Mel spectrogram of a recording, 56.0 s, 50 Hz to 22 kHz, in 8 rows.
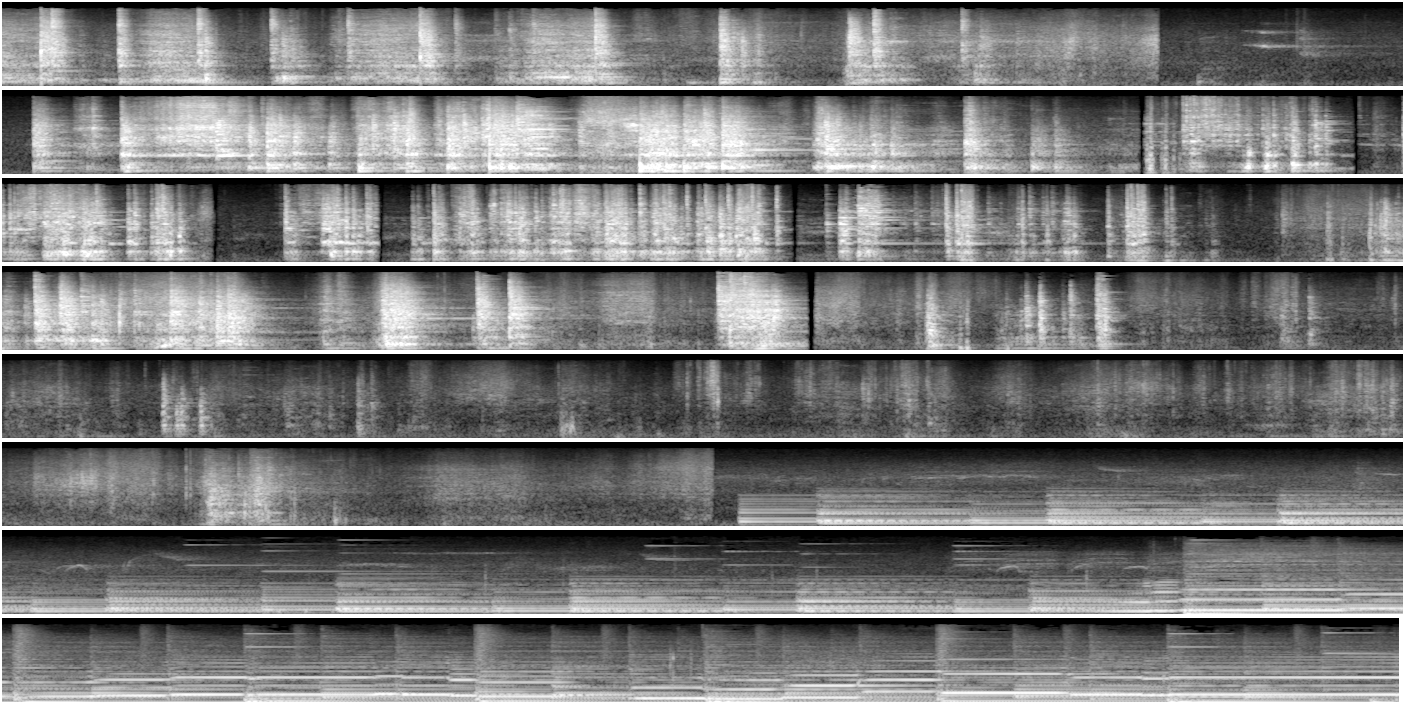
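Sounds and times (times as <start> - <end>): metal utensils scraping cookware: 0.0 - 5.2, 7.2 - 23.9, 24.6 - 25.1.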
